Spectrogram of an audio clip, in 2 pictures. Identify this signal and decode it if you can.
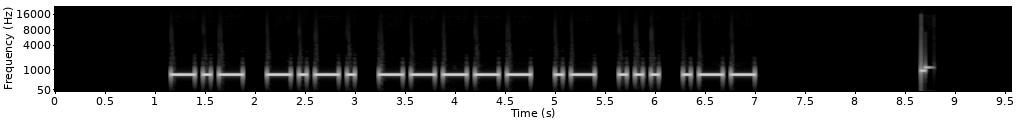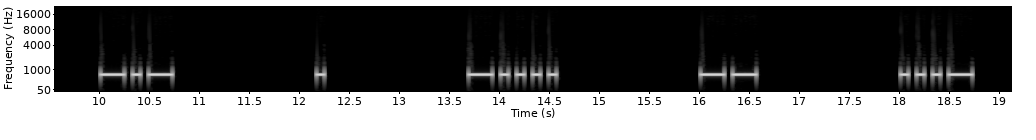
Morse code, heard as a keyed tone, about 15 wpm, spaced as for 8 wpm, 700 Hz. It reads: KC0ASW KE6MV
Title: USA Call Signs - 6 Characters - 6x Character Spacing - 15wpm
